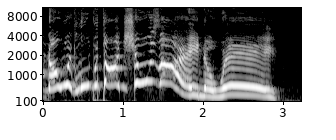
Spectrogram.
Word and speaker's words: Louboutin: Sometimes I pronounce it wrong and I'm just like Louboutin. It's hard to remember. It's Louboutin.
